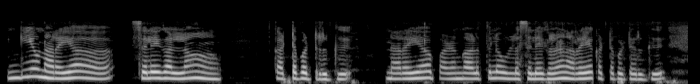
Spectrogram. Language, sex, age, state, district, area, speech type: Tamil, female, 18-30, Tamil Nadu, Thanjavur, rural, spontaneous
